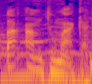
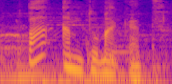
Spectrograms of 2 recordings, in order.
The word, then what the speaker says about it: Pa amb tomàquet: Pa amb tomàquet. – Muy bien. – ¿Cómo se pronuncia? Enséñame. – Pa amb tomàquet. – Pa amb tomàquet.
